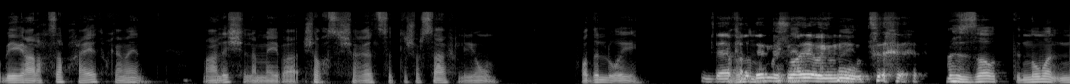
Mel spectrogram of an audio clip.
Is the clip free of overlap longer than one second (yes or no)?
no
